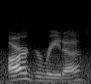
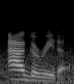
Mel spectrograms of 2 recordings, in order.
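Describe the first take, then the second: First: An R sound follows the first vowel. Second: No R sound follows the first vowel. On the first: The speaker calls it wrong. "I mispronounced it for about a year. I thought it was Argarita, like margarita without the M" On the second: The speaker calls it right. "It is Agarita, not Argarita"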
